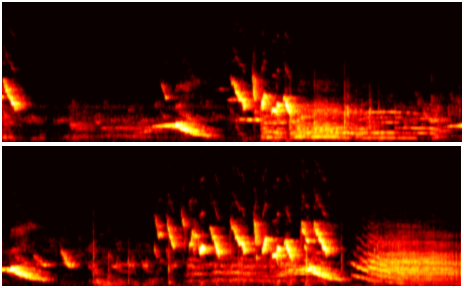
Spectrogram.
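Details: Native Bali white-eye, a young bird learning to sing in ngeplong style, gives repeated downward-slurred whistles between quick bursts of high, sharp chirps and trills.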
